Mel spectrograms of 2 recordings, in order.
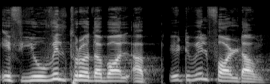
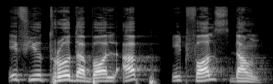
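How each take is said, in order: First: Very slow, showing the mistaken "will"; teacher's incorrect example, spoken slowly; wrong version. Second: Very slow, careful right sentence; teacher's correct example, spoken slowly; correct version. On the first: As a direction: read out the wrong form slowly as a warning. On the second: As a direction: model the correct English slowly. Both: Shown as a demonstration. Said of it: "अब यहाँ पर हम ये नहीं बोलेंगे कि".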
